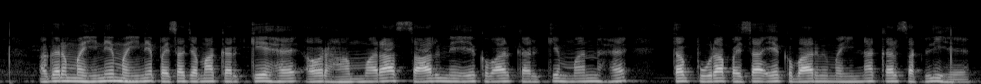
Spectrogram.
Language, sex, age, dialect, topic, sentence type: Magahi, male, 18-24, Central/Standard, banking, question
